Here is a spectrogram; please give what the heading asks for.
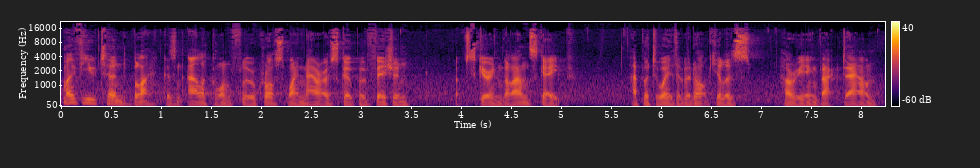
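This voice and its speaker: A man's voice: low-pitched, brisk, slight background noise. A man reading first-person fiction aloud as scripted audiobook narration. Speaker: audiobook reader.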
